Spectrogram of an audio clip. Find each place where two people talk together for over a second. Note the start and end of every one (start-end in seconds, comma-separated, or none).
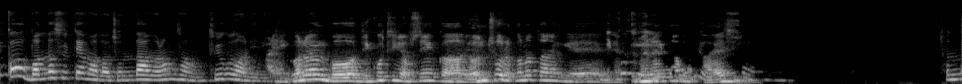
6.1-7.5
